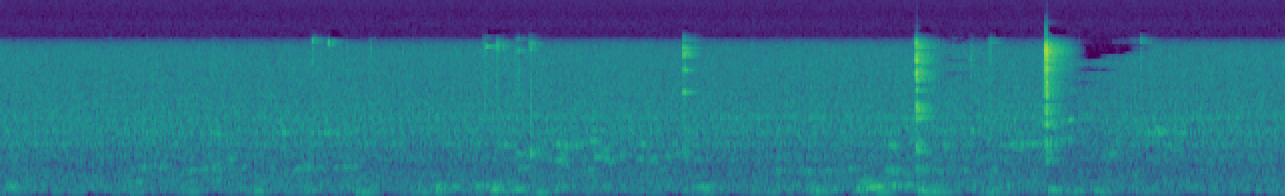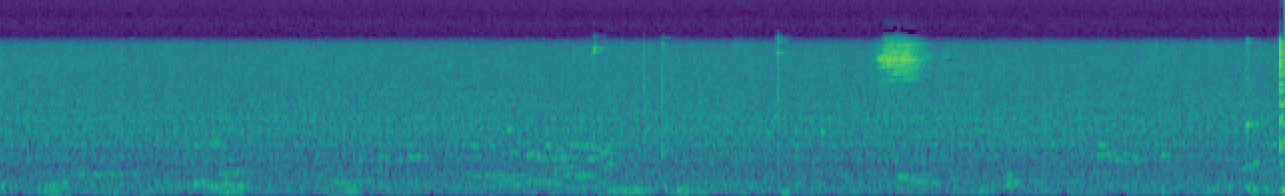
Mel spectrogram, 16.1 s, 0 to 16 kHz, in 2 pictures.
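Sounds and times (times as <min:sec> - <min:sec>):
computer keyboard typing: 0:01.9 - 0:02.4, 0:03.0 - 0:03.6, 0:05.6 - 0:07.3, 0:11.7 - 0:13.1.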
